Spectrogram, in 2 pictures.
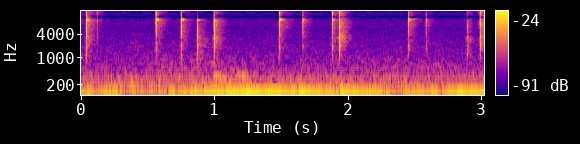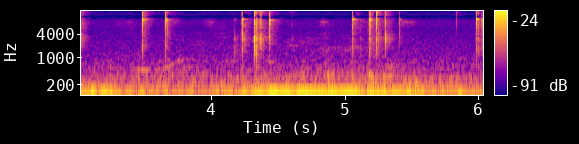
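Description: Long acrylic nails tap on a small glass liquid foundation bottle with a black cap, filled with beige liquid. About twenty quiet, bright, dry clicks come in an irregular rhythm, each dying away almost instantly. A steady low hum sits underneath.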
